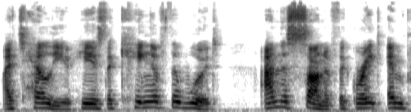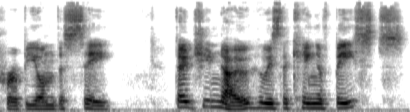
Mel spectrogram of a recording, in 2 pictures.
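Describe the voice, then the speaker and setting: A man voicing a gruff, proud old talking beaver in a children's storybook, folksy and emphatic. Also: a little high, measured pace, pushed and bright, voice pushed up.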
